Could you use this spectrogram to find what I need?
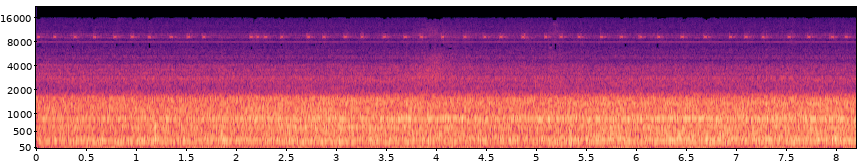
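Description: A car drives steadily along a wet road, tyres hissing.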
